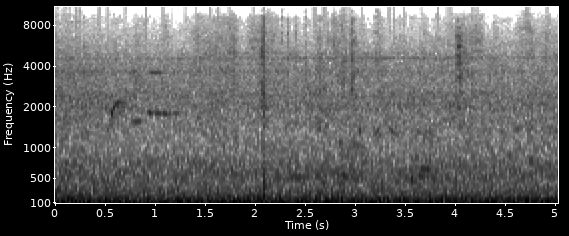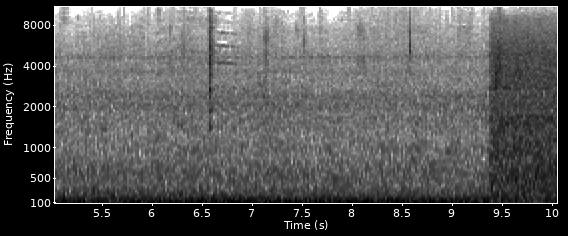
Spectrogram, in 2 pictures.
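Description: Steady low rumble of a high-speed train running at speed, heard from inside the passenger cabin. It cuts off about nine seconds in, giving way to quieter station ambience.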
